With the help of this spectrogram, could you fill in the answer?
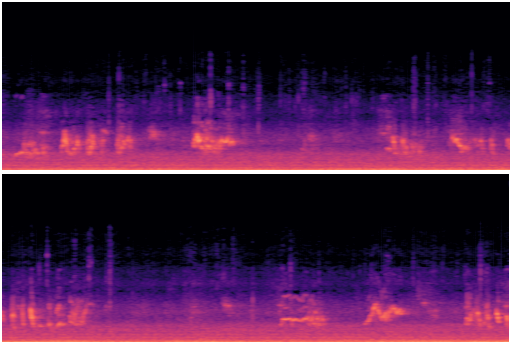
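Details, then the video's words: Skylark singing: bursts of high chirping and trilled notes come in scattered clusters, faint above a steady low rumble of background noise. "Sky Lark bird is singing in full bloom."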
